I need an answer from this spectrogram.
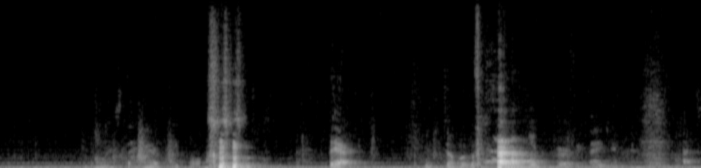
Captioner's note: laughs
